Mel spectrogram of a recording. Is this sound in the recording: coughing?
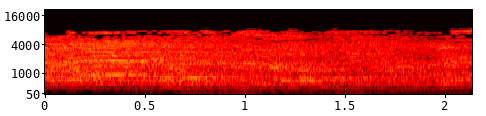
no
